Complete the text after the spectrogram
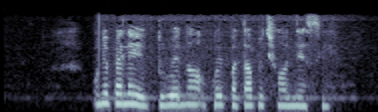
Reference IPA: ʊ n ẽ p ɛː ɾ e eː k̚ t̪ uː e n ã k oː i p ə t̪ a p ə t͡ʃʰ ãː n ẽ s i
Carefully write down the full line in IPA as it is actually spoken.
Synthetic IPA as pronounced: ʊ n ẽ p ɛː l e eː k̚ d̪ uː e n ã k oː i p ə t̪ a p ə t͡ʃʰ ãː n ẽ s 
